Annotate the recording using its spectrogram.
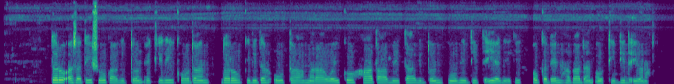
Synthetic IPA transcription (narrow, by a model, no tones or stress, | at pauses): d̪̥ɐɾɔʔɐs̬ɐt̪ɪʃoːkʼaːɡɪd̪ːɔnɛkʼːɪd̪ɪkʼoːd̪aːn | d̪ɐɾɔɡɪd̪ɪd̪ɐuːt̪ːaːmɐɾaːwɔjkːɔhaːt̪ʼaːbiːt̪ːaːɡɪd̪ːɔnmoːɡiːd̪ɪd̪̥ɛ̰ʔɪjaːɡe̞̰ːt̪ɪ | ʔɔɡɐd̪enɦɐɡaːd̪ɐno̞ːt̪ːiːd̪ɪd̪ɛ̰ʔɪjɔnɐ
